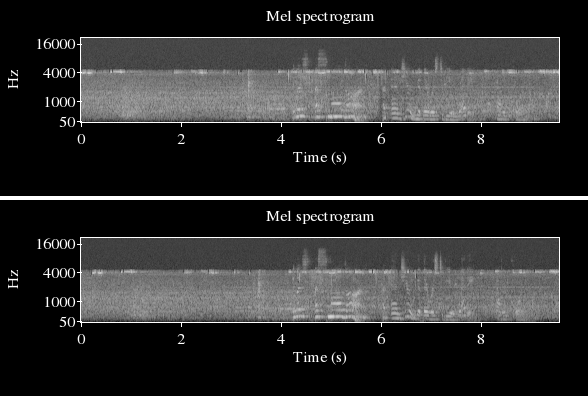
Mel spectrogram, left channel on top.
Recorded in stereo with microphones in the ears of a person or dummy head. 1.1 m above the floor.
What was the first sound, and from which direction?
A woman speaking, 45° right (ahead or behind).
